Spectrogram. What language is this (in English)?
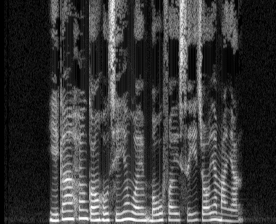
Cantonese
